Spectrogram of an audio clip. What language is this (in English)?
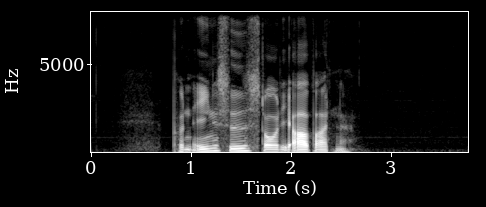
Danish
